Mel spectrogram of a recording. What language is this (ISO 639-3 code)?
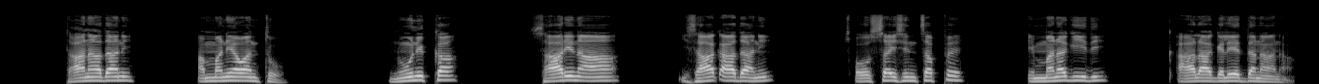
dwr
